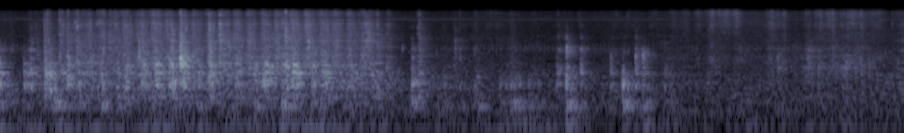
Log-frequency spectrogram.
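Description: Wooden spatula scraping around the rim of a Teflon-coated frying pan, loosening an omelette from the non-stick surface. The scraping is dense for about four seconds, then turns quieter, with only occasional small scrapes and clicks.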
